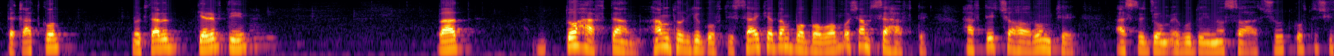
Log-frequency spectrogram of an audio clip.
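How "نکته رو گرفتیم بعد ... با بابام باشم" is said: normal talking voice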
